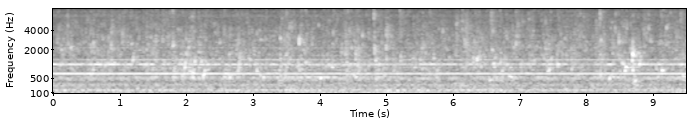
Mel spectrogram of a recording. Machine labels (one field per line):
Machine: pump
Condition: normal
